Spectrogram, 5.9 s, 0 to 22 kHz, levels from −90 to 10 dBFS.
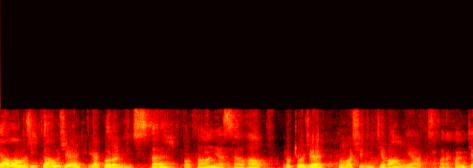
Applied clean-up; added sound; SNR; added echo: neural separator model SepFormer DNS4.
